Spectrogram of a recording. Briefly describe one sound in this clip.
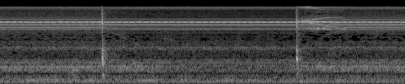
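A small switch clicks twice.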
